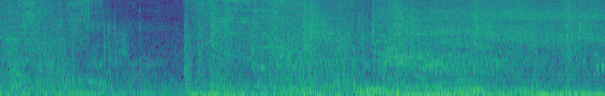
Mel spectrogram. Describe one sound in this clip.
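A monster is torn apart with a wet, crunching sound.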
